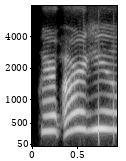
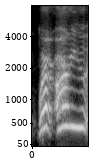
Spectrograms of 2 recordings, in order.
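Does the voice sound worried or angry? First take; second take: worried; angry. First: It sounds worried and concerned. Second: It sounds angry and yelling.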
